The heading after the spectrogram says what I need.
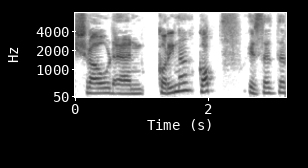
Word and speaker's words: Corinna Kopf: He's driven the growth of massive creator networks like Studio71 and Fullscreen, worked with top gaming talents like Shroud and Corinna Kopf. Is that the right pronunciation?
